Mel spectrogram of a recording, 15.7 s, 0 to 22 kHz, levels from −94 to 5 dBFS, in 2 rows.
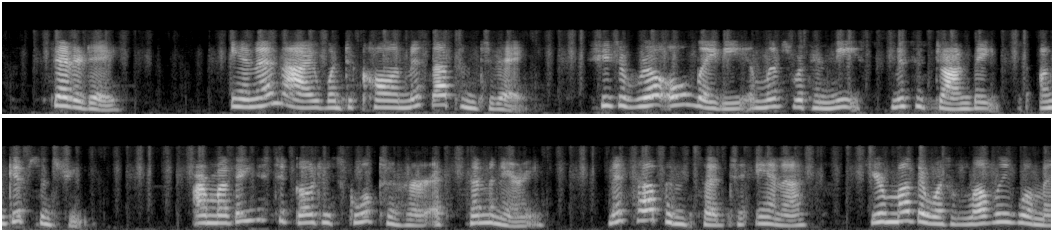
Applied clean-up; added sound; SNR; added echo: neural separator model SepFormer DNS4.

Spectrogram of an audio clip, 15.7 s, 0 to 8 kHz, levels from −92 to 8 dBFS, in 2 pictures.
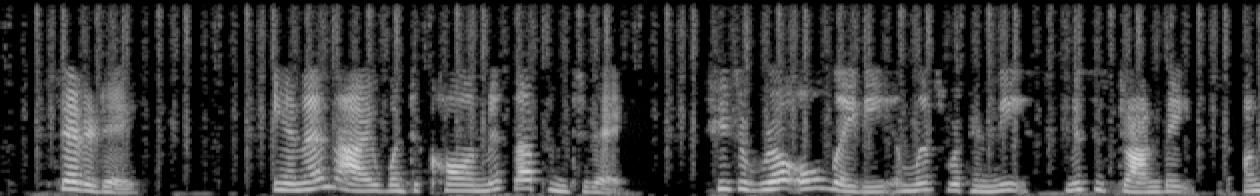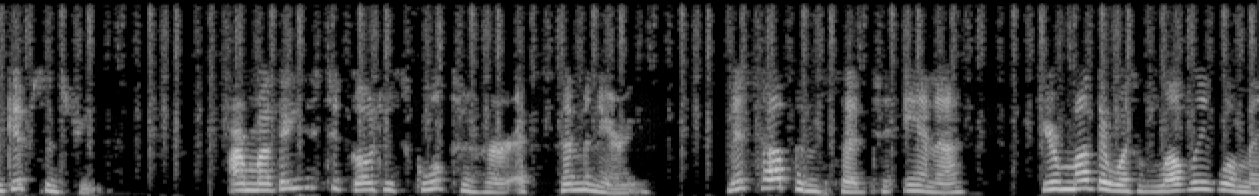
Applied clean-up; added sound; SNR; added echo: classical method spectral subtraction.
